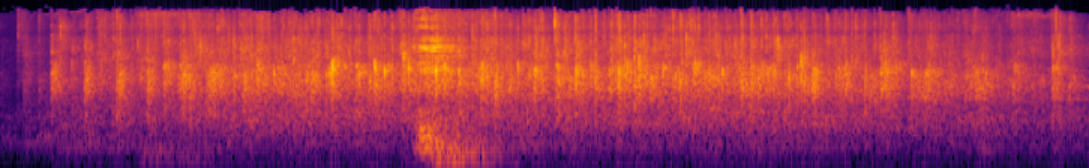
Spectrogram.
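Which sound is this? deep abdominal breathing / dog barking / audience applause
audience applause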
